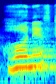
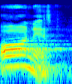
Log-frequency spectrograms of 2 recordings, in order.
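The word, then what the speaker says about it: honest: क्यों लगाया है, क्योंकि देखो ऑनेस्ट हम एच बोलते नहीं है, एच का ह होता है ना, हॉनेस्ट नहीं कहते, हम कहते हैं ऑनेस्ट।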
